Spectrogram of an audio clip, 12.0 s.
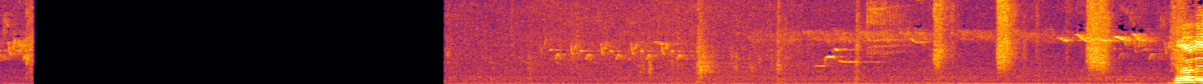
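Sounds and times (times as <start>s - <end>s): small birds chirping: 0.0s - 0.4s, 4.7s - 12.0s
low background noise: 4.5s - 12.0s.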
